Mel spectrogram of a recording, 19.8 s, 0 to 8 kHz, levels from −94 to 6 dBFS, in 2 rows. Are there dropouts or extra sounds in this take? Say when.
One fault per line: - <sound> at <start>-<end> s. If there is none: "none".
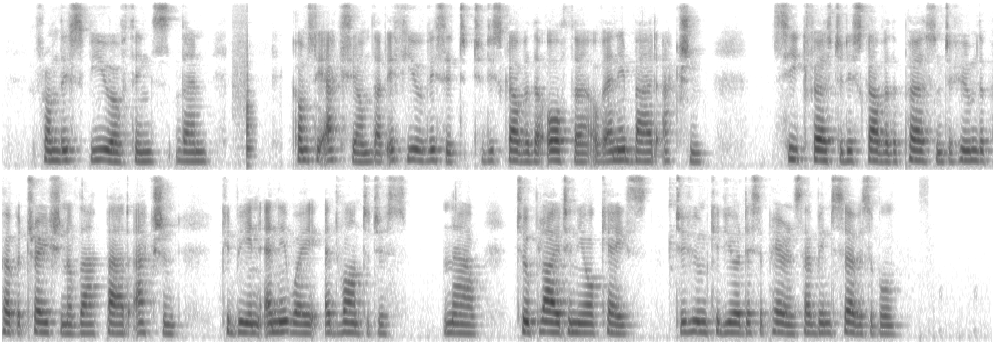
- thud at 2.3-2.6 s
